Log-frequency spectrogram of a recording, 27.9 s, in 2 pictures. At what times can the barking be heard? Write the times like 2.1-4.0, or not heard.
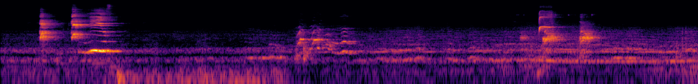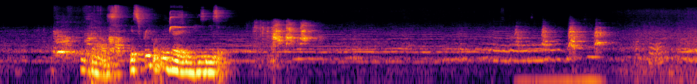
0.8-2.2, 5.3-7.1, 10.4-11.9, 15.0-16.4, 18.9-20.4, 24.2-26.0.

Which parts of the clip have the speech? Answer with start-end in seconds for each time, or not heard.
15.6-18.4.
